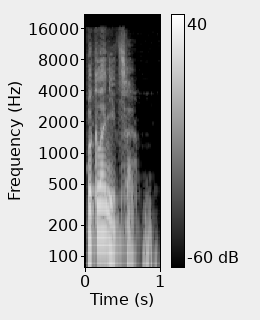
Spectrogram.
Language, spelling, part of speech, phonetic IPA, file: Russian, поклониться, verb, [pəkɫɐˈnʲit͡sːə], Ru-поклониться.ogg
- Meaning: 1. to bow (to, before), to greet (to bend oneself as a gesture of respect or deference) 2. to give/send regards 3. to cringe (before); to humiliate oneself (before); to humbly beg 4. to worship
